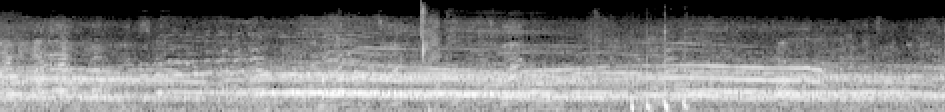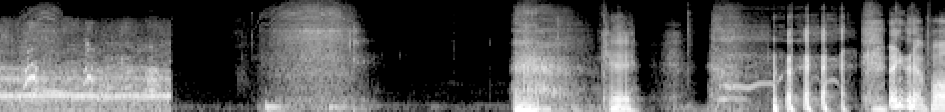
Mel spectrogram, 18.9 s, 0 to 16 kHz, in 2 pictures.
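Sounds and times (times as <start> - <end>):
people imitating dogs howling: 0.0 - 11.2
laughter: 3.4 - 11.2, 16.6 - 18.7
speech: 15.6 - 15.8, 18.4 - 18.8.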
